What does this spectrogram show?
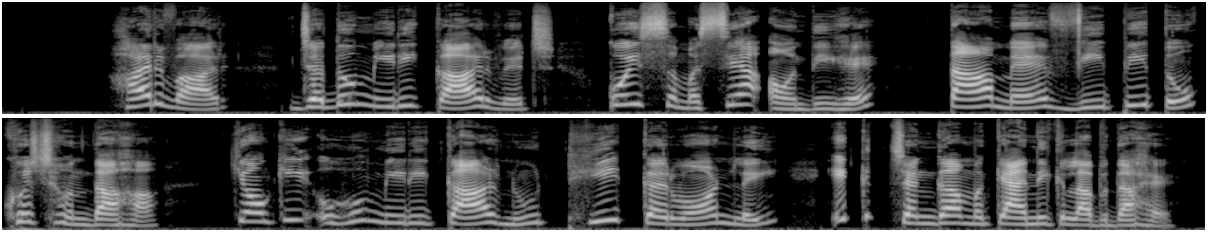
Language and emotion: Punjabi, happy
